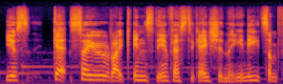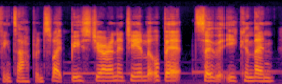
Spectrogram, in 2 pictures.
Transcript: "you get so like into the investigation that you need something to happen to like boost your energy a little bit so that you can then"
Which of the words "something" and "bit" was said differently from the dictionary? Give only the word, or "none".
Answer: none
